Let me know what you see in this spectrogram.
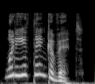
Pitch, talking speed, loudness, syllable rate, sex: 340 Hz, 380 wpm, -17 LUFS, 7.6 syllables/s, female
